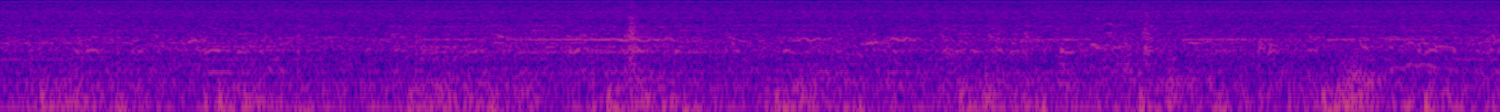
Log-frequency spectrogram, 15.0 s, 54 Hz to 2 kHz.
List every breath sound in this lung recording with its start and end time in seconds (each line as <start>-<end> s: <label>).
0.34-1.16 s: inhalation
2.11-2.92 s: inhalation
4.08-4.90 s: inhalation
6.00-6.82 s: inhalation
7.73-8.55 s: inhalation
9.63-10.45 s: inhalation
11.44-12.25 s: inhalation
13.30-14.12 s: inhalation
